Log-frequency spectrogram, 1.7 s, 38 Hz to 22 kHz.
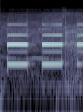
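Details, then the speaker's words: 2013 Audi A6 with 93,000 miles at ignition-on: three evenly spaced dash chimes with a false "not shifted into park" warning while it is in park; the starter is heard but it won't start, traced to lost transmission module communication. "It says the car is not shifted into park. And it clearly is in park."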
